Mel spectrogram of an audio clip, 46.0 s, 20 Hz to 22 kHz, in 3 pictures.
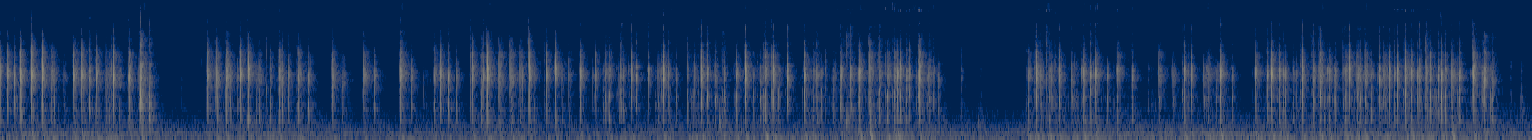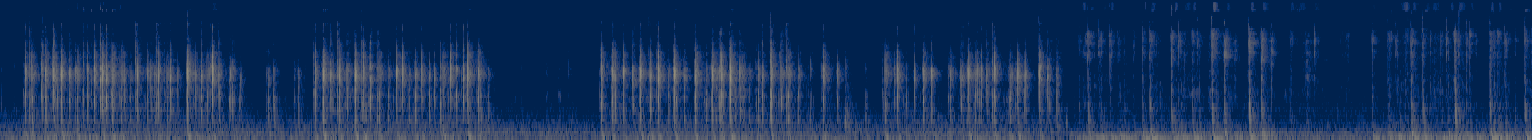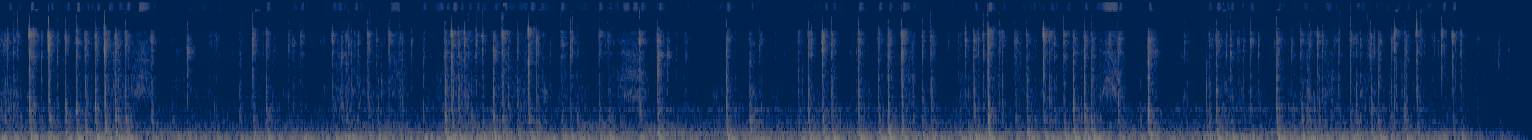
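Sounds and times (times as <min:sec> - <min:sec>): clicky keyboard typing: 0:00.0 - 0:20.3, 0:21.3 - 0:45.8
soft dull keyboard typing: 0:00.0 - 0:45.9.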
